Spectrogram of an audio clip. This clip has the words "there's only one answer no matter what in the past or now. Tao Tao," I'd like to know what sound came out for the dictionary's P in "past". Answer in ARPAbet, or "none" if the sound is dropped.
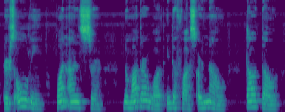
F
